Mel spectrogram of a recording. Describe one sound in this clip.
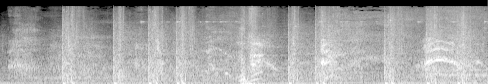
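Gunshots ring out loudly in an echoing space.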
